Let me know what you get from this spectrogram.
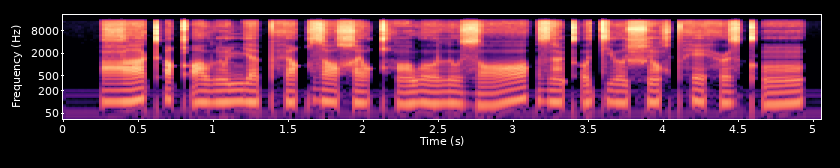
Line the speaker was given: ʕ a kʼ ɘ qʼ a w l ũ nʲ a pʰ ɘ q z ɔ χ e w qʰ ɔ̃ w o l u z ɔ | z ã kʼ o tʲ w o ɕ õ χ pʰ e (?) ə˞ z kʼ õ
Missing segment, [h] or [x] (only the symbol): h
